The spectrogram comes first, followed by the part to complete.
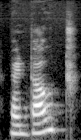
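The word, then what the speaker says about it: doubt: पहले अगर बी आए दूसरा रूल कहता है टी से के पहले अगर बी आए तो हमारा बी साइलेंट होता है डाउट यानी डेट डाउट डेट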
